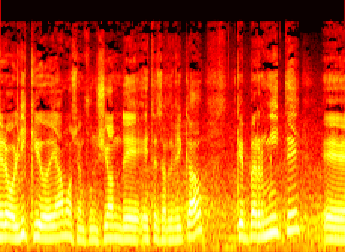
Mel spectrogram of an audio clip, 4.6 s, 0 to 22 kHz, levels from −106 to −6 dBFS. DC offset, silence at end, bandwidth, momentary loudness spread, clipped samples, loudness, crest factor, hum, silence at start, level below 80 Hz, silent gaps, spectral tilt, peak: under 0.1%; 0 s; 13 kHz; 8 LU; under 0.1%; -14 LUFS; 12 dB; none; 0 s; -46 dBFS; none; -6.5 dB/octave; 0 dBFS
